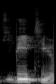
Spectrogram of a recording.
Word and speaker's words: Beatty: Jetzt, Martin, musst du mir helfen, spricht man den Betty aus oder Beatty oder wie sagt man zu dem? Beatty, oder?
